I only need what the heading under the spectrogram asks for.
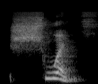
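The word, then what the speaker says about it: chouette: pronounce it like but when you see it written look at it it's not all the same as what you hear is also a little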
